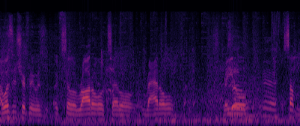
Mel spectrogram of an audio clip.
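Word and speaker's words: Accelerando: It's Accelerado? Yeah, it's not accelerated. Yeah. Accelerado. It's weird. Never played Dragon Quest, though. Yeah, I wasn't sure if it was Accelerado, Accelerado, something like that.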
